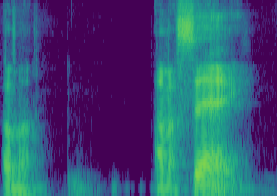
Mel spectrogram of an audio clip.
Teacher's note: It's I'm going to, but so reduced that you can barely hear it. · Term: levels of reduction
